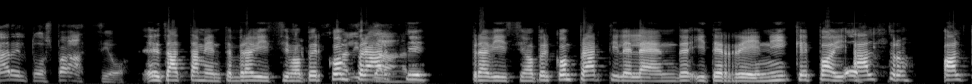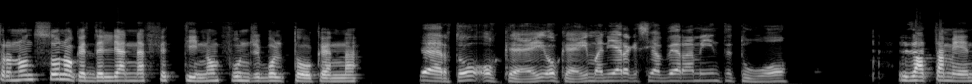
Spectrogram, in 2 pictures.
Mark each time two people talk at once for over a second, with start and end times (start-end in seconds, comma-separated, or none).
2.9-4.3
